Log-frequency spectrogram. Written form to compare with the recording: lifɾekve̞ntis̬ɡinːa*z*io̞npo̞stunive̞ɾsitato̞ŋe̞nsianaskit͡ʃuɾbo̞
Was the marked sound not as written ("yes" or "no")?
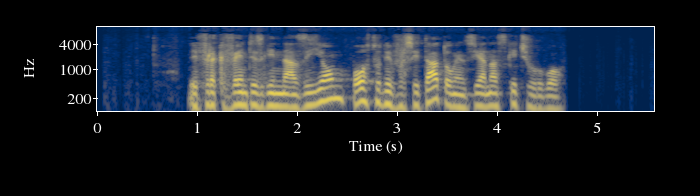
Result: no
